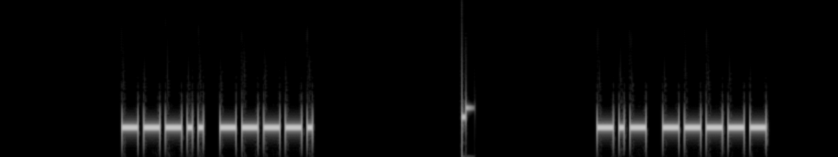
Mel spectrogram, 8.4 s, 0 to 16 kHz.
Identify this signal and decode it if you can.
Morse code, heard as a keyed tone, about 22 wpm, 700 Hz. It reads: 89 K0
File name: practice / 22wpm / Two Letter-Number Combinations - 22wpm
